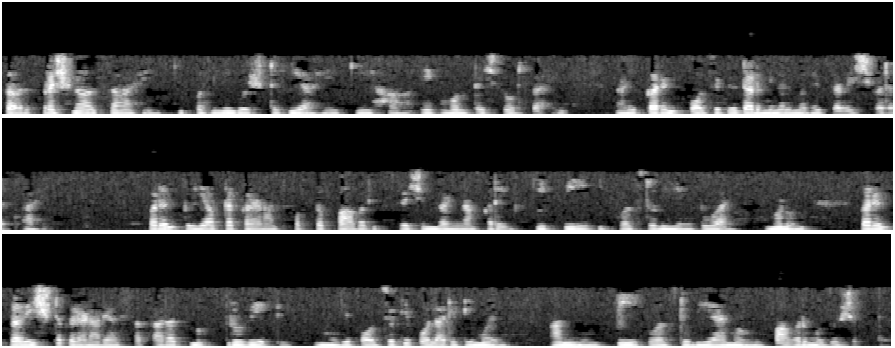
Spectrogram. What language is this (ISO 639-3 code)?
mar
